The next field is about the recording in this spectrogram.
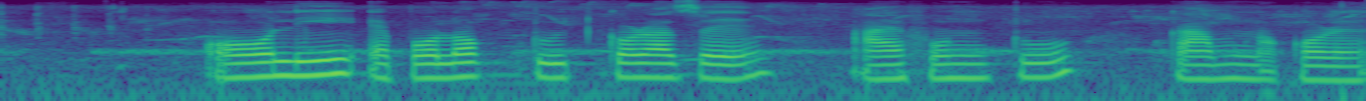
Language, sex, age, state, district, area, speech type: Assamese, female, 30-45, Assam, Nagaon, rural, read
